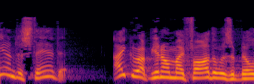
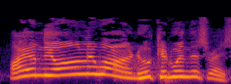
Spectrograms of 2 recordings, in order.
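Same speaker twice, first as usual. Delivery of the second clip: mock Shakespearean declamation, pitched higher; Cruz as Shakespeare; 4 semitones higher than usual. Candidate mocking rival at a rally, mock Shakespearean delivery. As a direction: intone it grandly like a Shakespeare actor. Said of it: "it sounds like Shakespeare".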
